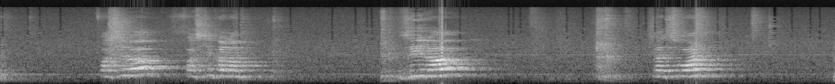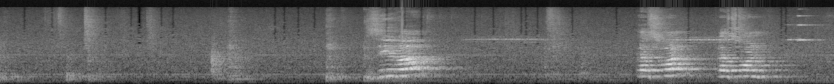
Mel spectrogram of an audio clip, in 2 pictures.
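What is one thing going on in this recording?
A man speaks clearly in short phrases, explaining as he teaches.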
